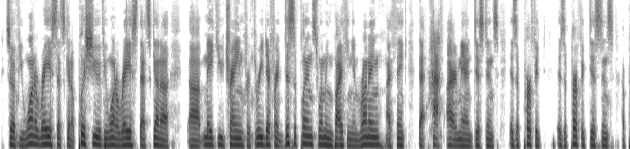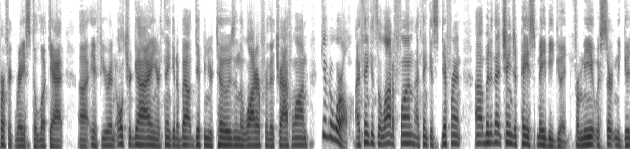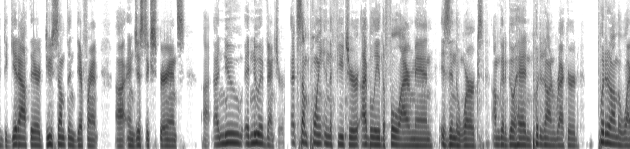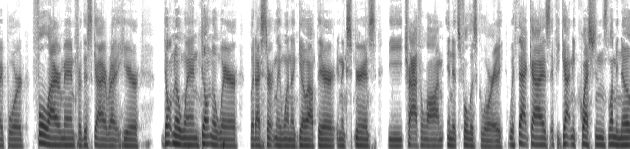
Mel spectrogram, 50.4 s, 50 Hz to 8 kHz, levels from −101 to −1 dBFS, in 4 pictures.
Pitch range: 125-145 Hz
